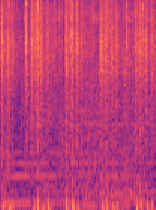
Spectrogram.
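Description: Galloping hoofbeats sound effect: rapid, irregular clopping over a low rumble, the headless mule's gallop.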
